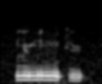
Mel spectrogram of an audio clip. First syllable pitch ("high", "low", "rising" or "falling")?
high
